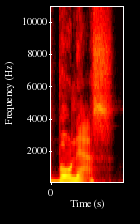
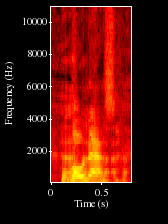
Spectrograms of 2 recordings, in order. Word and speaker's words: Bonesse: I I don't know how to pronounce it, but it's it is Boness. Bon, you're right. That's what we think it is. All right, that's right. Boness.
